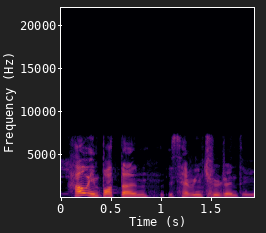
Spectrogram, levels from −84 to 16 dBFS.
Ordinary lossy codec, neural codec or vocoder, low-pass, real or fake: none; none; 7.2 kHz; real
